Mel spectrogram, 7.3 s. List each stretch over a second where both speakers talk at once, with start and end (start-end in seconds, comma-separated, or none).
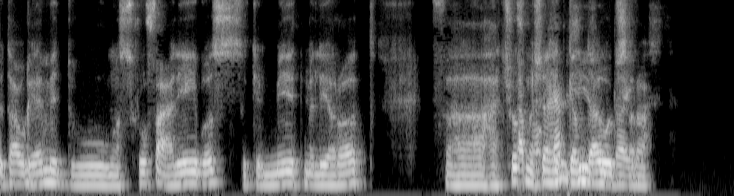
5.2-6.5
